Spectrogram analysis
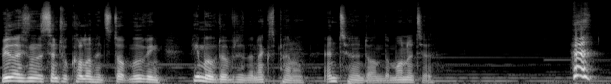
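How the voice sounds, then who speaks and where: A man narrating a scripted story in an expressive storytelling style. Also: on the low side, fast. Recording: music behind the voice. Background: music.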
